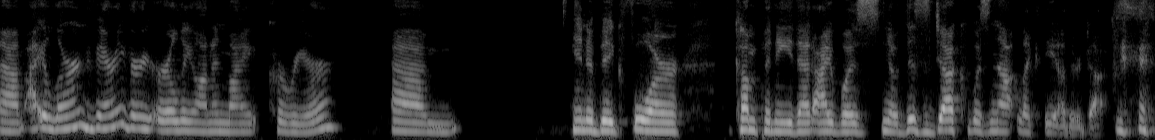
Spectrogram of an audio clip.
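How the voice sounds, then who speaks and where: A woman talks at a moderate pace and medium pitch, with ordinary pitch variation and a dark, mellow tone. The recording is very clean with a silent background. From Ukraine. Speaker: business operations professional. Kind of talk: interview conversation. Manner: hesitant, many fillers.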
